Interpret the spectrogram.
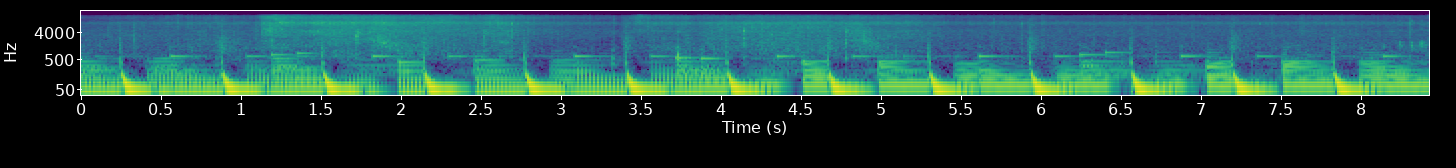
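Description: Diced chicken sizzling as it fries in a carbon steel wok, stirred with a wooden spatula scraping the steel; the sizzle is loudest from about a second in until the middle. Background music with a steady beat plays under it.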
